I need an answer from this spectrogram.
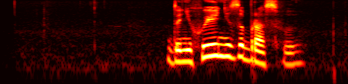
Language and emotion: Russian, neutral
